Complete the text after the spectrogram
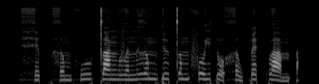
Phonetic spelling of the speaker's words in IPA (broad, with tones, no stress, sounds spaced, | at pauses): h e˨˩ p̚ h ə˨˩ m h w u˧ t̪ a˧ ŋ v ə˨˦ n ɣ ə˧ m ɗ ɨ˧ t̪ ə˧ m f o˧ j ɗ o̰˧˨ h ə̰˧˨ w ɓ ɛ˦˥ k̚ v a̰˧˨ m ʔ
